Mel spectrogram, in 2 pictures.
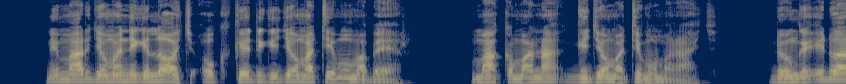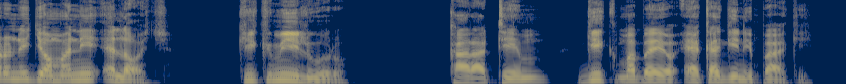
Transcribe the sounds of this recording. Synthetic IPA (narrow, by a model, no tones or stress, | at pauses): nɪmard͡ʒɔmanɪɡɪlɔt͡ʃɔkːedɡɪd͡ʒɔmatɪmɔmabɛr | makmanaɡɪd͡ʒɔmatɪmɔmaɾa̰t͡ʃ | doŋɡeɪdwaɾɔnɪd͡ʒɔmanɪʔɛlɔ̰t͡ʃ | kikmilwoɾo | kaɾatɪm | ɡikmabɛjɔʔɛkaɡɪnɪpaki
